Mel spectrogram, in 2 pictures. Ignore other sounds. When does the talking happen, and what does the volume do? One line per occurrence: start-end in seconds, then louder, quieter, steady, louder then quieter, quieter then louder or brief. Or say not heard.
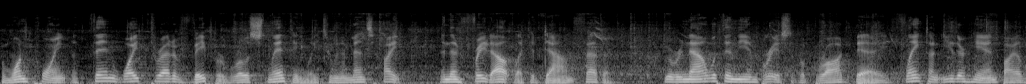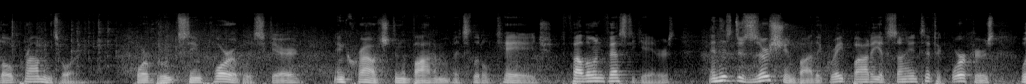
0.0-20.4 steady.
